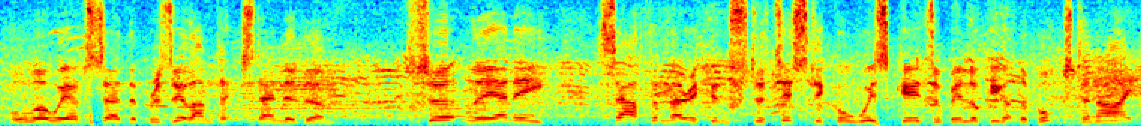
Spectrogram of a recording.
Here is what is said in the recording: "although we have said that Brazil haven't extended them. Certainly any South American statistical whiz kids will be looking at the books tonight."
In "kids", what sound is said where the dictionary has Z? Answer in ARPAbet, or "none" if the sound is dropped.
Z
